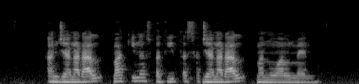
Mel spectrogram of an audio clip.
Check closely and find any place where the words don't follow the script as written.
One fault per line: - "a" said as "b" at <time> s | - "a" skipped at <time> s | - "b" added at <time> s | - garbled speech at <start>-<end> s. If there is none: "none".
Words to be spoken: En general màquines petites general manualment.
none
